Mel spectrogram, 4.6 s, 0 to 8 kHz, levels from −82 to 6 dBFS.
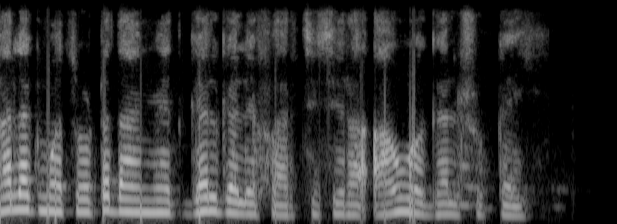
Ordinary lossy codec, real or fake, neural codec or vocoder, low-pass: Opus, 32 kbps; real; none; 7.2 kHz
